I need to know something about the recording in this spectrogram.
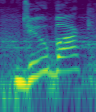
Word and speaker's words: Dubuc: I was like, oh, Dubuc's team's playing.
